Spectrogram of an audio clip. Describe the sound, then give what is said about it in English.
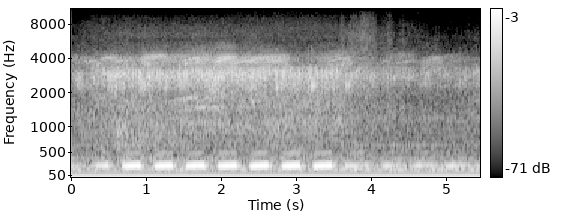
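A tawny frogmouth gives a low-pitched croaking call, a steady series of deep 'oom' pulses about two per second, repeated over a constant chirring of insects in the background. “So yes, the frogmouth does sound like a croaking frog, hence the name. Let's hear it.”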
